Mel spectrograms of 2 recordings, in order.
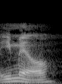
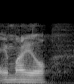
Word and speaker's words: email: Nah, ini disebut email, bukan email, bacanya email.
